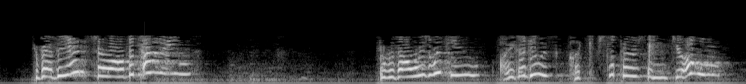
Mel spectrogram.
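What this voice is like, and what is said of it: Annoying little character voice. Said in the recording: “in that annoying little voice”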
